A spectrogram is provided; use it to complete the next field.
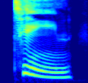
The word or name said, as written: teen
